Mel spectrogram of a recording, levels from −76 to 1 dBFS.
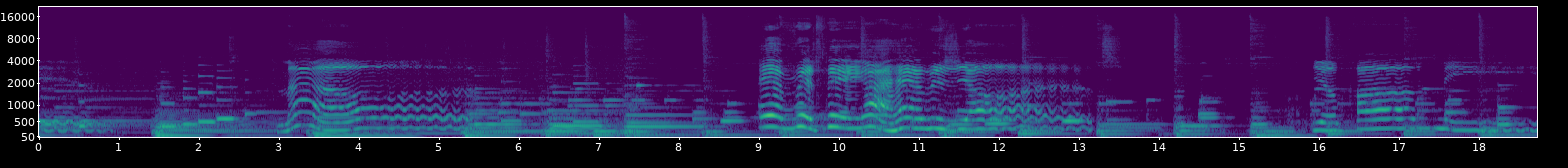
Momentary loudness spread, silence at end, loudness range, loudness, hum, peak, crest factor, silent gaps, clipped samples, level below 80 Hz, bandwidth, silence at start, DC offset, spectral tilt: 17 LU; 0 s; 11 LU; -33 LUFS; none; -14 dBFS; 20 dB; none; under 0.1%; -52 dBFS; 17.5 kHz; 0 s; under 0.1%; -4.5 dB/octave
